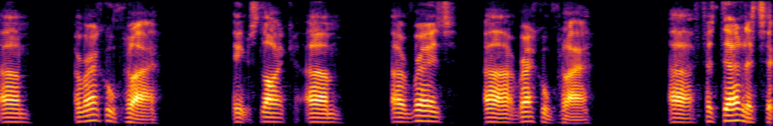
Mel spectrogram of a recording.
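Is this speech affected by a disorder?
Yes: cerebral palsy; diagnosed as baby.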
